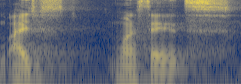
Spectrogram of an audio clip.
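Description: A man's voice: medium pitch, little pitch movement, takes it slowly, a bit bright. Young male student speaker, earnest and reflective, mid-range voice, long hall reverb. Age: young adult. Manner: earnest, reflective, with some restarts. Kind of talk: prepared speech to an audience.

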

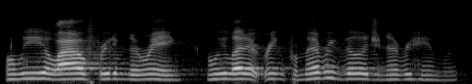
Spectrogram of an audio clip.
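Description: A woman's voice: fairly high pitch, flat delivery, fairly quick. A woman reciting oratory as part of a staged group reading. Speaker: reader in a readers' theater presentation. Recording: echoing hall with long reverb.

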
